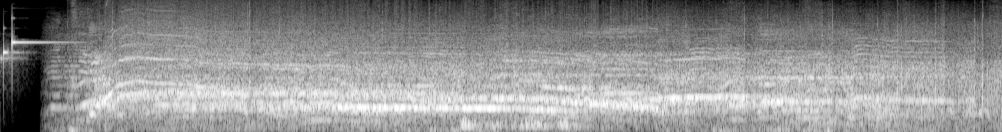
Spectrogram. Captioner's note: crowd cheering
